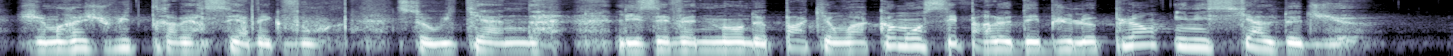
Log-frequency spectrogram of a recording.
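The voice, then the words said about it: Mixed Swiss, Québécois and French accent. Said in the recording (French): “Mon accent ... Il y a un espèce de mélange entre le suisse, vous avez capté ou pas Vous avez senti la saveur ... Entre le suisse, le Québec ... il y a un truc qui sort, une expression ... Et puis, il y a un truc français”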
